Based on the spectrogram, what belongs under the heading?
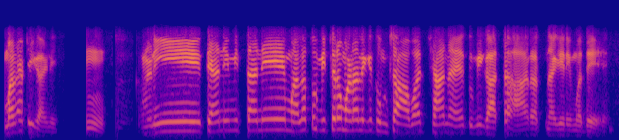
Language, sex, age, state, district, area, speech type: Marathi, male, 45-60, Maharashtra, Ratnagiri, urban, conversation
